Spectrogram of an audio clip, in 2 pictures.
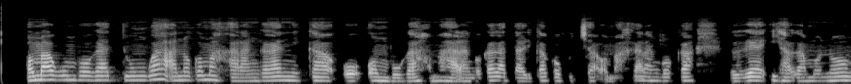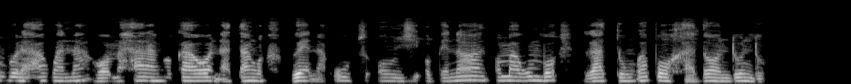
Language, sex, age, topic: Oshiwambo, female, 25-35, agriculture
